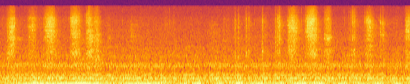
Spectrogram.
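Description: A kitchen knife slicing through a courgette held in the hand: a series of short, faint, crisp cutting strokes, a few near the start and a quicker run from about two and a half seconds in.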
